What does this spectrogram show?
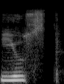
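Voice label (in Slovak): "just", Slovak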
